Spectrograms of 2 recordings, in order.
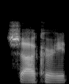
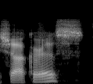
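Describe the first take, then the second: First: The word ends with a T sound. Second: The word ends with an S sound. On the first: "so they wouldn't say Shakarit" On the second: "they pronounce the Tav with as an S sound"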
